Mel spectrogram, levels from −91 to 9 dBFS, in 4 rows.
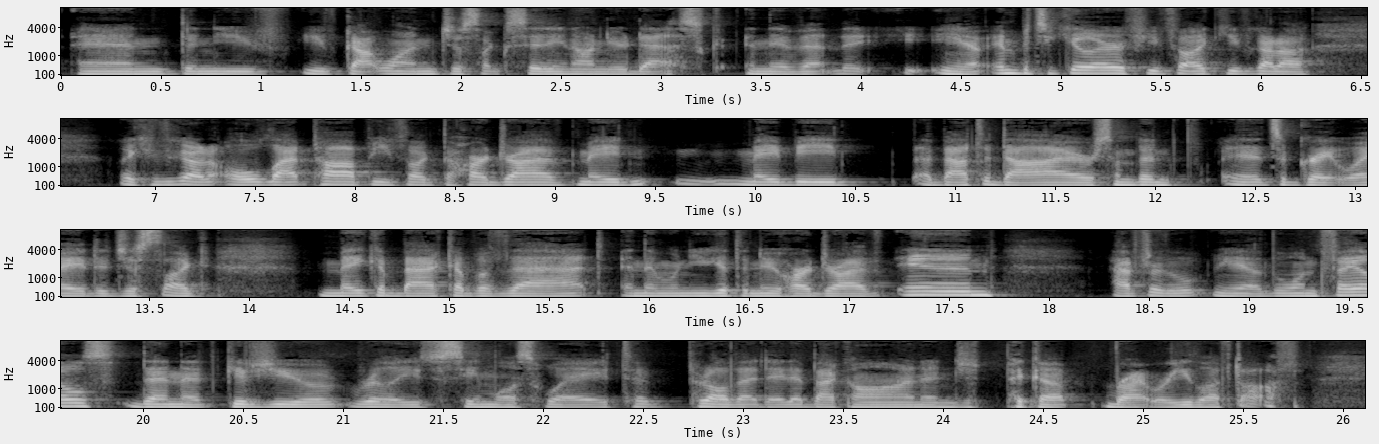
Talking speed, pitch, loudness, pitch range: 230 wpm, 130 Hz, -19 LUFS, 125-140 Hz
